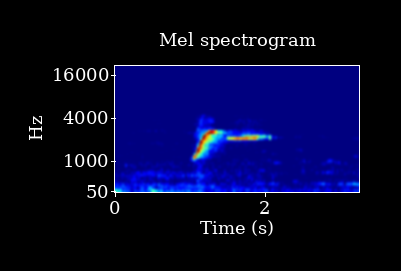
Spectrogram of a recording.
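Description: A dog gives a high, rising whine close by.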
